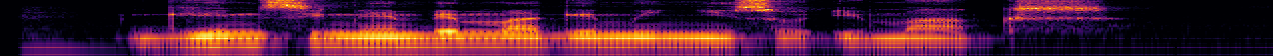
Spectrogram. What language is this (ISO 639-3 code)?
luo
